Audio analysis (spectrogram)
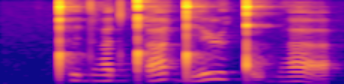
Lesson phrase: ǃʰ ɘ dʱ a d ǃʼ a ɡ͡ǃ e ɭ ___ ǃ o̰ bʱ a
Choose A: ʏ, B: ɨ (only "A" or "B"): B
